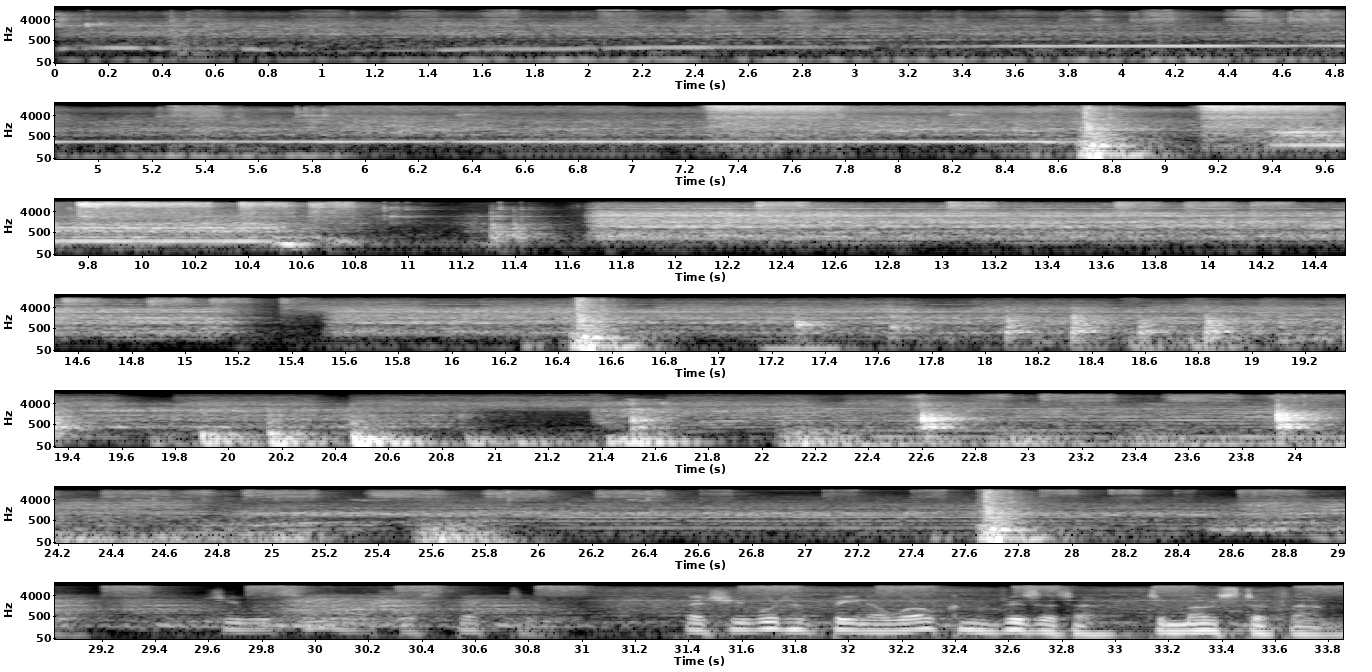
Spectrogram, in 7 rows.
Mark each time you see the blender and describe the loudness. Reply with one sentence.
You can hear the blender from 0.0 to 33.8 s, getting louder then quieter.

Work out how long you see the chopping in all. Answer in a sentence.
The chopping can be heard for 9 seconds in total.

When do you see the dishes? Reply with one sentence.
You can't hear the dishes here.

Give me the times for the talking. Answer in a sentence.
You can hear the talking from 29.0 to 33.8 s.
